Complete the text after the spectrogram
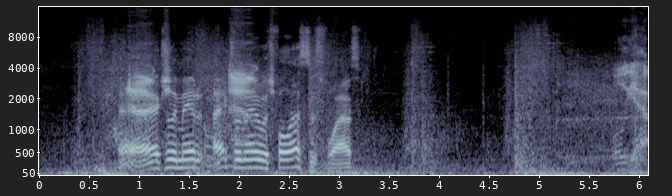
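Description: A sword strikes metal armour with sharp clangs.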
